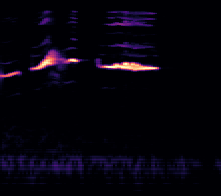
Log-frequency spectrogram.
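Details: ['Cream-vented bulbul in gacor and ngeriwik variation style: bright whistled phrase, a short rising note, then a fuller wavering whistle and a long, slightly falling sustained note, with a quiet background hum.']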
